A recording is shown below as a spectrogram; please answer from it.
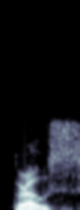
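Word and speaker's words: Groß: Gross, yeah, that's how you pronounce it. Grob is how he spells it. No, it's not a B. It's a German letter. It sounds like a double S.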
